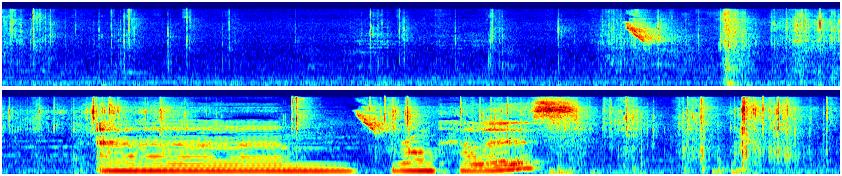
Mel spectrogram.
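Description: Plastic sticker-pack bags crinkling and rustling as they are handled and shuffled, soft at first. About halfway through a woman's voice gives a long, thinking 'mmm', held steady then gliding.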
